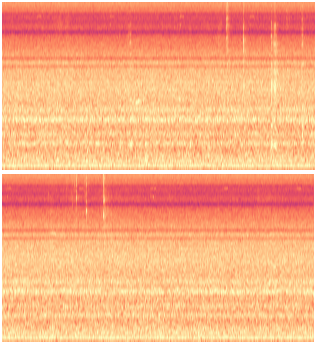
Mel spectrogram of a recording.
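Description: A woman peels an orange with soft tearing sounds.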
